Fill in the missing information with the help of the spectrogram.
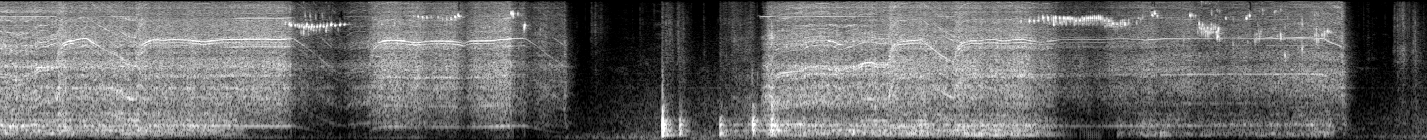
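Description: Power drill with a long twist bit boring through holes in cedar blocks: the motor whines at speed while the bit cuts through the wood, its pitch sliding up and down under load. It runs in two long stretches with a shorter one between, pauses about halfway with a few knocks, and stops near the end.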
